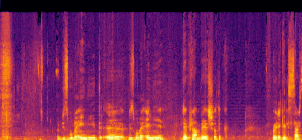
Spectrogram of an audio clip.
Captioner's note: speaks in Turkish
